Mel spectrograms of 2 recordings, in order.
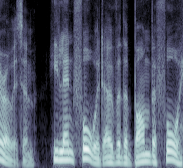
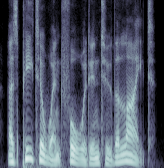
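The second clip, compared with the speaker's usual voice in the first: ordinary delivery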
